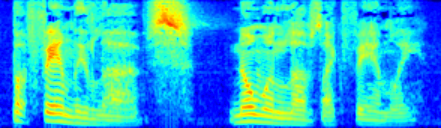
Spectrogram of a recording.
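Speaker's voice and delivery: tender closing. Acted. Preacher softens after rising section.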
